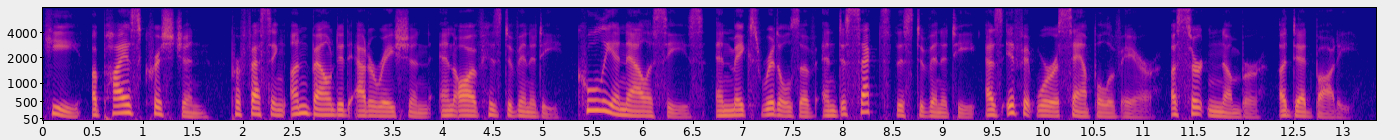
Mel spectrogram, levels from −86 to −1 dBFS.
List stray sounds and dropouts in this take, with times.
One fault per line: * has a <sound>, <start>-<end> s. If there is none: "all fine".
all fine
